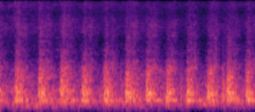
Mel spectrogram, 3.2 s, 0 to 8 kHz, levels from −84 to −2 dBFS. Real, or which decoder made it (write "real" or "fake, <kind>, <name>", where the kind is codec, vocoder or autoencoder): real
